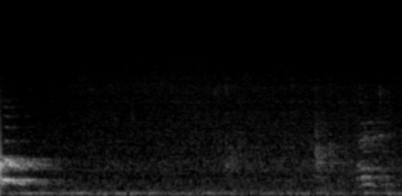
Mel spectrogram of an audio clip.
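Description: A field recording of a short voice-like call, which the presenter attributes to a Sasquatch, played back through lecture-hall speakers: one loud hooting call at the start, then fainter vocal sounds about three seconds in, over a steady low hum.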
